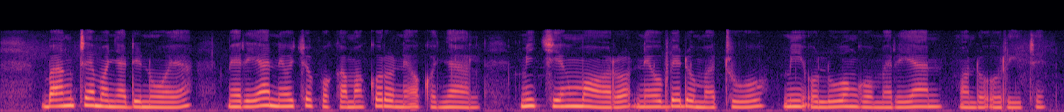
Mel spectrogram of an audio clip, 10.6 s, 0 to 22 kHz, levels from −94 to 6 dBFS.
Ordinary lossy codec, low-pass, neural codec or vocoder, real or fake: none; 7.2 kHz; none; real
